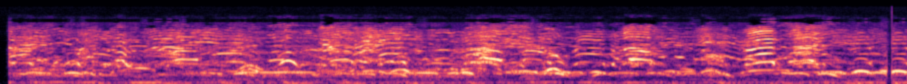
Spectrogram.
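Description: A dense village crowd surrounds a visiting Chelsea defender's motorcade, with continuous loud chatter, shouting and children's voices close by and moving about throughout.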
